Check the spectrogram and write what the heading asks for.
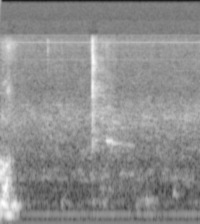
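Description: Near silence with a faint low hum, broken by a single short click about a second in: a computer mouse click advancing a presentation slide.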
